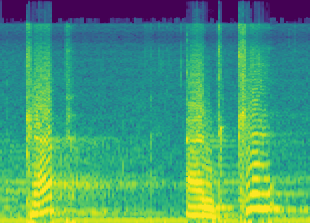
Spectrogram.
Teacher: These are formed by the narrowing of the vocal tract at the velum. By the way, the velum, you know that it's called a soft palate. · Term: velar consonants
